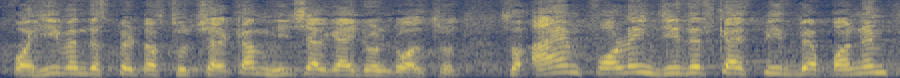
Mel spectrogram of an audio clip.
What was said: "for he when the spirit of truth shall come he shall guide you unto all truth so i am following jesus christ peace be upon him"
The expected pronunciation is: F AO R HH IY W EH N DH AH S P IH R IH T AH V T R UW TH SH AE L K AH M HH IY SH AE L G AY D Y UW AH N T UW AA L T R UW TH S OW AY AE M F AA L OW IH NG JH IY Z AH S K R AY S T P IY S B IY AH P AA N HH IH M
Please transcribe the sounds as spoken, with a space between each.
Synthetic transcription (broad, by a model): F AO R HH IY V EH N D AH S P IH R IH T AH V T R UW T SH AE L K AH M HH IY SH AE L G AY D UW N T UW AA L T R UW T S OW AY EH M F AA L OW IH NG JH IY Z AH S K AY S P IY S B IY AH P AA N HH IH M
